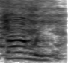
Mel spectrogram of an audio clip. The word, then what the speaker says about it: Bowie: up david bowie pronouncing his name and he pronounces it bowie and in fact there's an interview he's british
